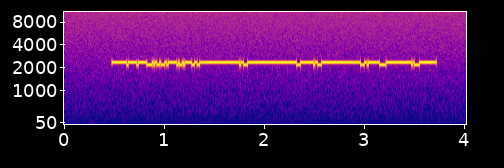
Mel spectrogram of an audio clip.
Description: RTTY (75 baud, 170 Hz shift), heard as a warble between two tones, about 2250 Hz centre. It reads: DIAMANTE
